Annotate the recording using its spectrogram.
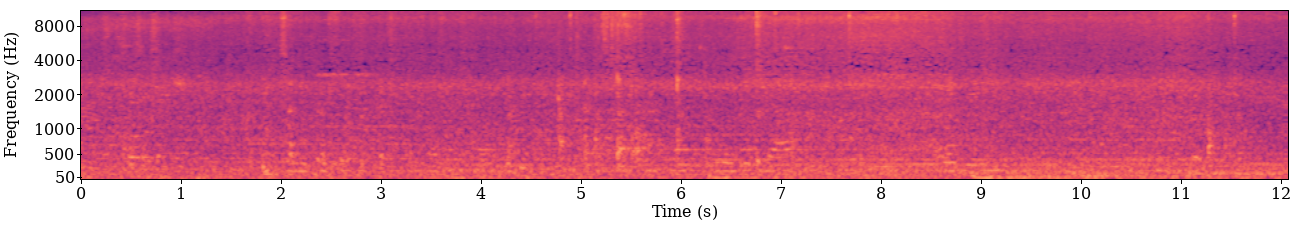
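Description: Indistinct chatter of a crowd of people talking at once over a steady low background rumble.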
